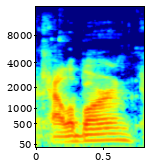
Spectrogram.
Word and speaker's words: Calibarn: I really like, is it pronounced Caliban? – Oh, the second, yeah, Calibarn. Calibarn is cool.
